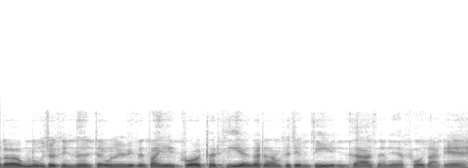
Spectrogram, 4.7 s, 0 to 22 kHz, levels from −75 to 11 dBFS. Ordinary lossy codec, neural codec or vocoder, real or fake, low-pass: none; codec, 16 kHz, 1 kbps, FunCodec, trained on LibriTTS, 50 frames a second; fake; none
